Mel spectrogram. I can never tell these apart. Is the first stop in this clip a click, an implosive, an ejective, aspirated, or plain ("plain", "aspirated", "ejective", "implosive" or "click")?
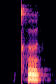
aspirated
